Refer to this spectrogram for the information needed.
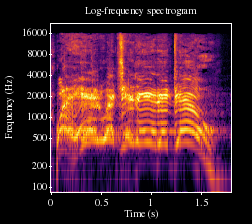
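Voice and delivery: high, loud barked orders; mock doctor yelling. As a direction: yell the orders like a rude doctor. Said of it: "he started yelling at you".

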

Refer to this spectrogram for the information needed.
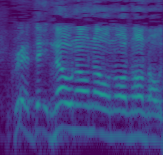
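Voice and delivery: ordinary delivery

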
